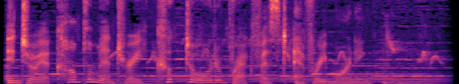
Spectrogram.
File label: classy sophisticated; Hotel Chain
